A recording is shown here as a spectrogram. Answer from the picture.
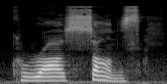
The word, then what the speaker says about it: croissants: И дальше, внимание, croissants. Вот так произносится безумно это слово. Не croissants, а croissants. Pulls you in.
